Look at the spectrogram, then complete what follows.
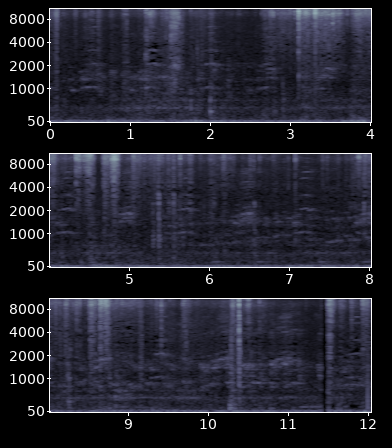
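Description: Dry rustling and crackling of wood-shaving nest bedding in irregular bursts, with faint clucking-like animal calls in the background.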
